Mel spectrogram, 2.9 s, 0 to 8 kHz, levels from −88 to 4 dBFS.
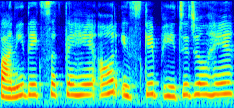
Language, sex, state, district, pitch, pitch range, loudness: Hindi, female, Chhattisgarh, Sarguja, 260 Hz, 245-275 Hz, -20 LUFS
